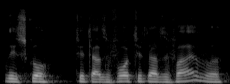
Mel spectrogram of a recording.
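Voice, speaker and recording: A man's voice: medium pitch, little pitch movement, mellow. Male podcast host, mid-range voice; upbeat, chatty, easygoing. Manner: upbeat, chatty, quick to laugh. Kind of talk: podcast interview.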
